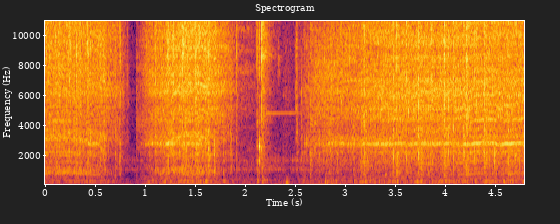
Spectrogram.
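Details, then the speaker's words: Elna 318 sewing machine (same as a Janome model), repaired after the whole machine had seized from a jammed upper cam-follower gearbox; stitch length set to 4, running disassembled, internals only. Quick, even stitching chatter in short runs with brief stops, overlap stitch pattern. Stitches normally after repair. "그 다음에 C, 요거는 이제 삼중겹 지그재그라는 거고, 요 오버럭 스티치 각종 기능들 정상적으로 작동되고 있습니다."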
